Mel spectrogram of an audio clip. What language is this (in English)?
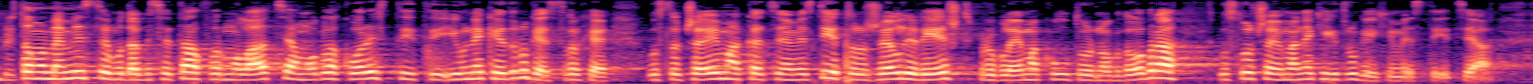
Croatian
